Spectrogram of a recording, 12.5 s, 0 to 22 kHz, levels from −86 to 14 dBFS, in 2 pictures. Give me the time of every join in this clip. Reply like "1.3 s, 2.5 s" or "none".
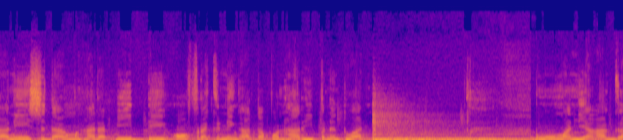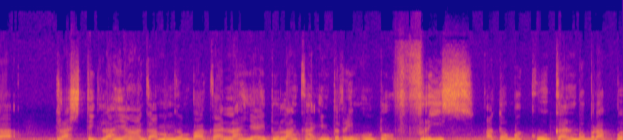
5.3 s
